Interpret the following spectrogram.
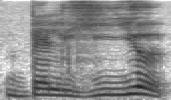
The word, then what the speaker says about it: België: Ok, on met deux petits points pour dire c'est België et pas Belgique. Donc ça, les petits points, ça veut juste dire, d'abord tu lis un i et puis un e.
